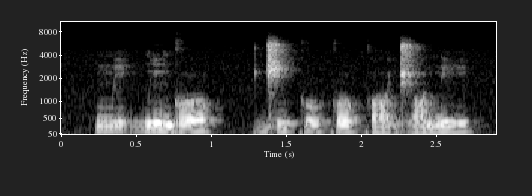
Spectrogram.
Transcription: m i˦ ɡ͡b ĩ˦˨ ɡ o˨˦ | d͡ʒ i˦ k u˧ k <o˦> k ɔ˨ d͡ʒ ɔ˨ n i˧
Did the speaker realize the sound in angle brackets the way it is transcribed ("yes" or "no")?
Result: no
